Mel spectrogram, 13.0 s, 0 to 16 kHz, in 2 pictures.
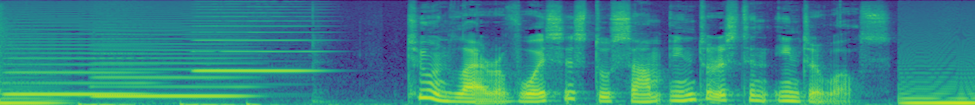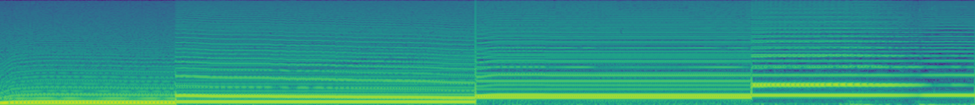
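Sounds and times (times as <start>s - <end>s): synthesizer drone: 6.0s - 13.0s.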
